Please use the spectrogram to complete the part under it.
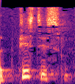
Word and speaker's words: pistis: Hvis man oversætter det på dansk, så bliver det udtalt noget i dur med pistis.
